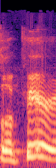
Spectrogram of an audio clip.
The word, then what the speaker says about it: Lapeer: Yeah, it's Lapeer. It sounds French, but I don't know where the hell it came from, really. Yeah, Lapeer, yep. Yep. Sure did. That's how you say it.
